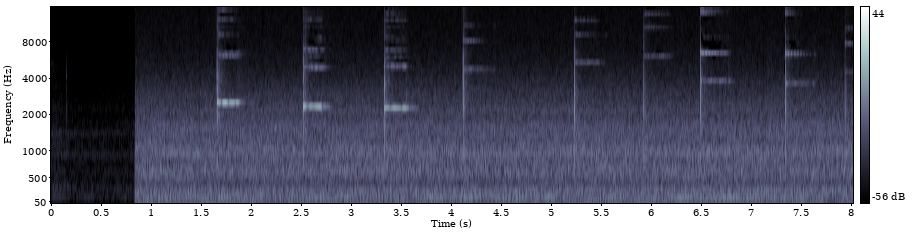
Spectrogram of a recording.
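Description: Silver coins flicked with a fingernail one after another, each giving a sharp tap and a high, clear ring: about nine pings, a little under a second apart, the silver ping test. A steady background hum comes in about a second in.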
